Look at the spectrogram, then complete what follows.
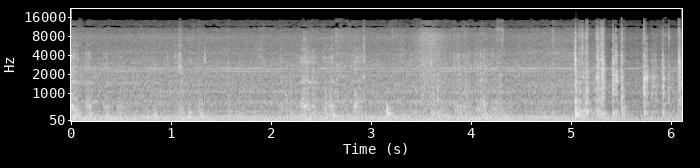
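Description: Wires and plastic parts being handled inside a car door: light rustling and ticks, with a quick run of clicks about five seconds in, over a steady low hum.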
